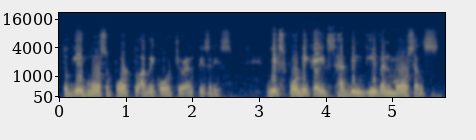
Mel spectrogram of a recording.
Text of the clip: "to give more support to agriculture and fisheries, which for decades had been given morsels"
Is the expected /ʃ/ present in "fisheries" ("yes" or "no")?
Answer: no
